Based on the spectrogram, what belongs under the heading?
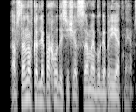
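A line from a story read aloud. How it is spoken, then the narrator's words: Plain. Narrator (Russian): сказал я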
